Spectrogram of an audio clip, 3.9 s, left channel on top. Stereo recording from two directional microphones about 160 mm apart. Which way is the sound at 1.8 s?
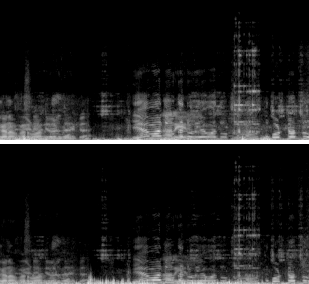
90° right.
